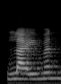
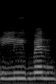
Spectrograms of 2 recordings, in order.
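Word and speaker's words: Lyman: लाइमन भी बोलते हैं, कई लोग लीमन भी प्रोनाउंस करते हैं, है ना। तो प्रोनाउंसिएशन में कुछ नहीं रखा है।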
